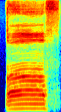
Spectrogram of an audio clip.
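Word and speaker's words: ق: কফ জবর ক মানে কফ যখন বলছে তখন ধাক্কাটি দিচ্ছে কিন্তু যখন উচ্চারণটি করছে জবরের তখন ধাক্কাটি দিচ্ছে না তো আপনাকে সবসময় ধাক্কাটি দিতে হবে কফ অক্ষরের ক্ষেত্রে কফ জের ইফ পেশ উই উই উই অ উই বলেছিলাম আগেই।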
